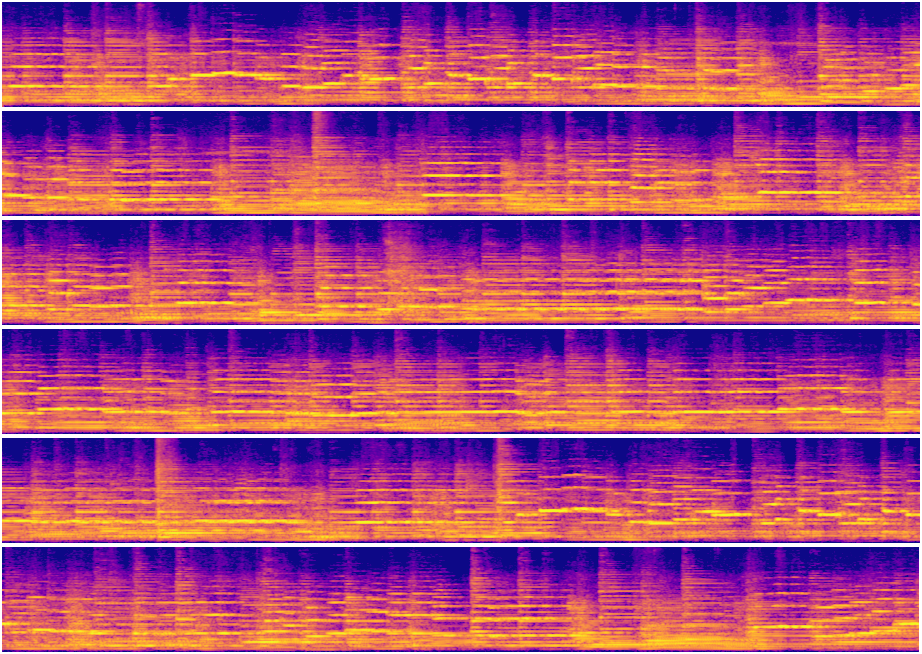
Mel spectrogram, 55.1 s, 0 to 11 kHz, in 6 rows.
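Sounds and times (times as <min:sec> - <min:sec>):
bowed double bass: 0:00.0 - 0:55.0
flute melody: 0:00.0 - 0:55.0
nylon-string guitar: 0:00.0 - 0:55.0.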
